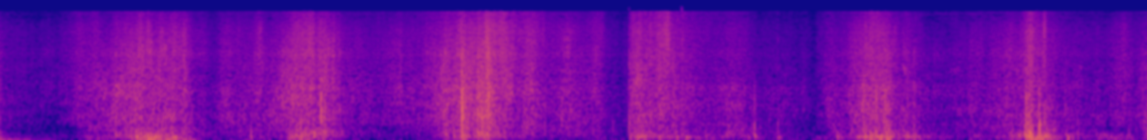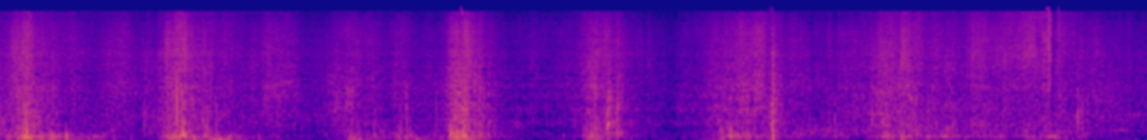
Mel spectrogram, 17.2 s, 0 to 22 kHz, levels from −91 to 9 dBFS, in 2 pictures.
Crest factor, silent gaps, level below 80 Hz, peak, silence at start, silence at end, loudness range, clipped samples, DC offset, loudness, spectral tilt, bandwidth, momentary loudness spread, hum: 36 dB; none; -52 dBFS; -4 dBFS; 0 s; 0 s; 7 LU; under 0.1%; under 0.1%; -37 LUFS; -2.5 dB/octave; 16 kHz; 15 LU; none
